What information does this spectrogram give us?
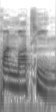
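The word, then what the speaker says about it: Juan Martín: I said Juan. I didn't call him John, but then I said Martin. It turns out it's Juan Martin. Martin, That's yes. how I should be pronouncing it.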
